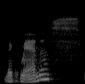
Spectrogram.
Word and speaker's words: McManus: McManus, right? – Yep.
